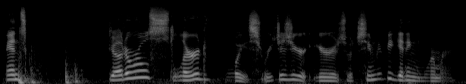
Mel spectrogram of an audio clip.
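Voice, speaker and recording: At a moderate pace, the streamer reads game text aloud with drama, her medium-pitched voice animated and a bit bright. She pauses for casual chat with viewers, and faint music plus slight background noise can be heard.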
